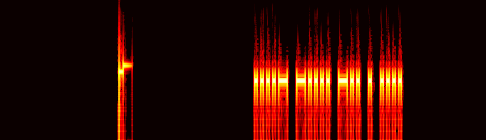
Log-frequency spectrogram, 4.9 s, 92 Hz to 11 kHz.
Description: Morse code, heard as a keyed tone, about 40 wpm, 700 Hz. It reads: 46DEH
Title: Five Challenging Letter-Number Combinations 40wpm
